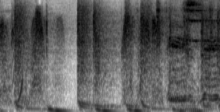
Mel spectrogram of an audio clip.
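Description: Cartoon theme-song music, instrumental before the vocals: an electronic beat of sharp hits, about four a second, each with a low thud that drops in pitch.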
